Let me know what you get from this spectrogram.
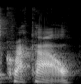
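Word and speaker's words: Kraków: is another debate so I think the English way of pronouncing it is Krakow however I would say krakov but actually krakov has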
